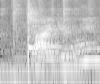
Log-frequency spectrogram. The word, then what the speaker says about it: Tigernu: Сегодня хочу познакомить вас с магазином Чагерни. Вроде читается это название так, а именно хочу познакомить вас с рюкзаком.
